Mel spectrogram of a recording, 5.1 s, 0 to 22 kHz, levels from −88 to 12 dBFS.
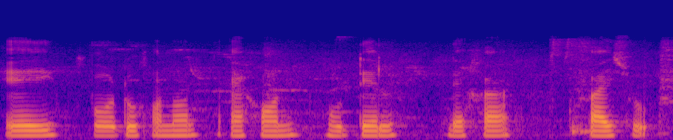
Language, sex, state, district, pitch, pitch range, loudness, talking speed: Assamese, male, Assam, Sonitpur, 140 Hz, 135-140 Hz, -22 LUFS, 85 wpm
